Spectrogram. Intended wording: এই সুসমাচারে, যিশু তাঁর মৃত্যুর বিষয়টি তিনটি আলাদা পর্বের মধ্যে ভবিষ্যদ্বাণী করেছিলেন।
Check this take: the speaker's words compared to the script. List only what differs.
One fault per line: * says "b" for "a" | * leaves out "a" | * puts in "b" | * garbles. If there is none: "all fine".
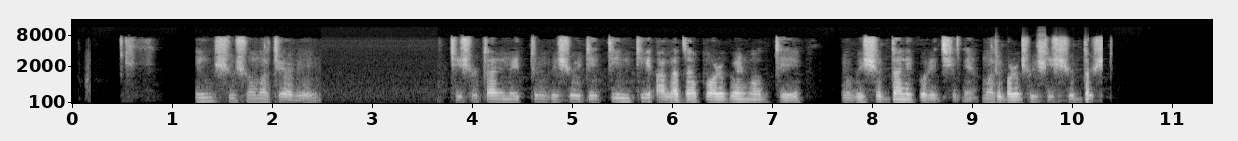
* garbles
